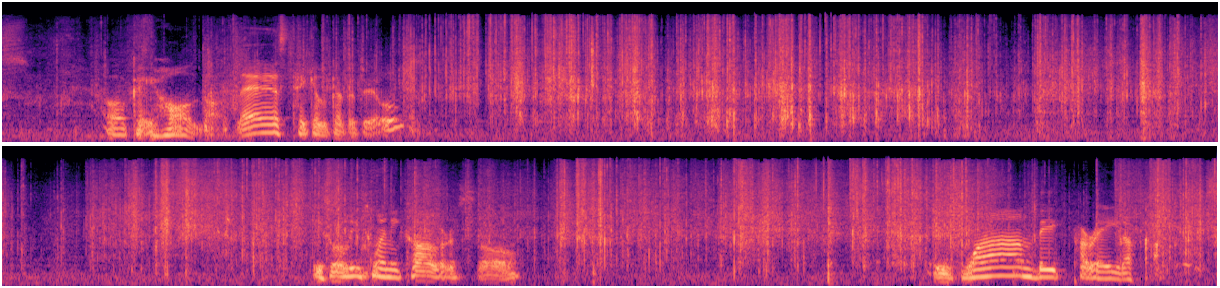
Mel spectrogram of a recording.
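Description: Plastic packets crinkle and rustle as hands handle them.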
